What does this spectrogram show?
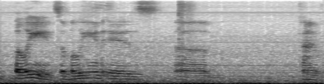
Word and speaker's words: baleen: And baleen, I looked up the pronunciation of the word, that's how you say it, according to the internet. Baleen.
